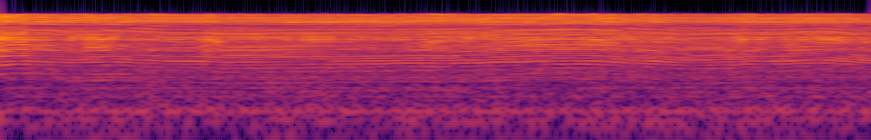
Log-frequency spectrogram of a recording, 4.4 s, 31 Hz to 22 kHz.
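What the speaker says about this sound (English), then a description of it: "Just basically running it the full length of the bit up and down the feed ramp, and it's polishing up real nice." A rotary tool bit runs along the stainless steel feed ramp of a Kel-Tec SUB-2000, polishing it with a steady high-pitched whine and a buzzing grind, close and continuous with no pauses.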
